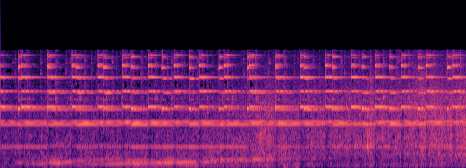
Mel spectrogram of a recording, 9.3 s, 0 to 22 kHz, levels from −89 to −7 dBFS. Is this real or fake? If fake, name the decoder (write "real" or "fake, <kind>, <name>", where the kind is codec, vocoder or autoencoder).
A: real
